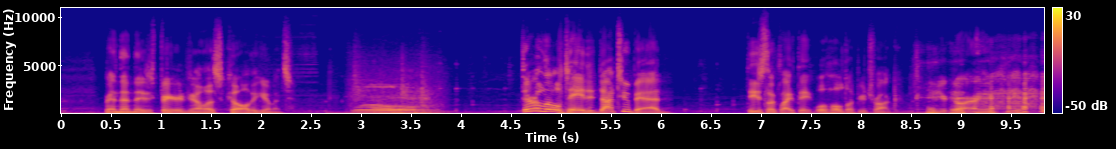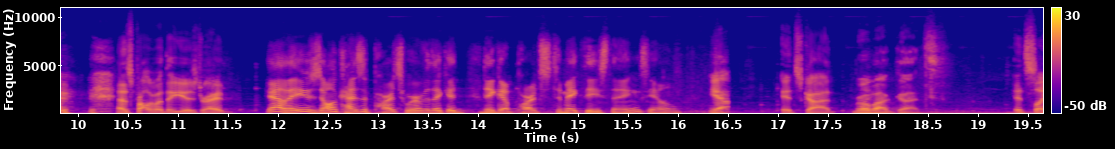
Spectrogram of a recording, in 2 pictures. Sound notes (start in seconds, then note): 8.5 laughs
